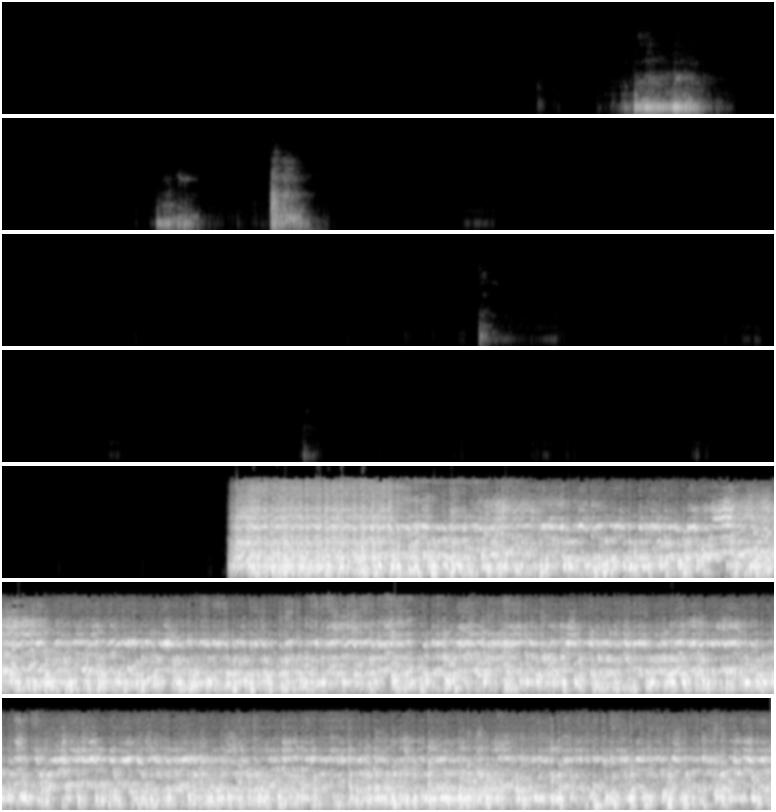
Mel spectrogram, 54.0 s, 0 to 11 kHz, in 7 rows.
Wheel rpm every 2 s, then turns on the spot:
0, 0, 0, 0, 0, 0, 0, 0, 0, 0, 0, 0, 0, 0, 0, 0, 10, 150, 160, 160, 160, 160, 160, 160, 160, 160, 160.
none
